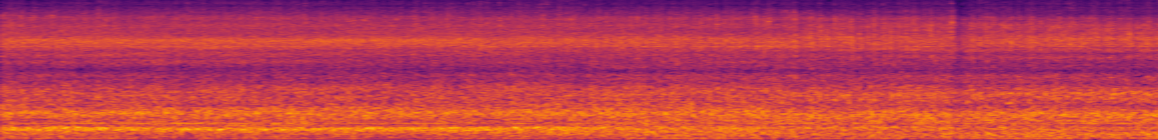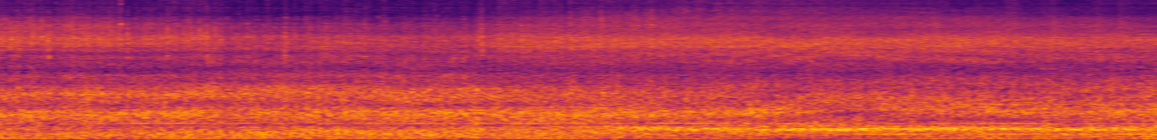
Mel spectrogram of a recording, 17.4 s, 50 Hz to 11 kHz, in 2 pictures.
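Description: Yanmar YH850 rice combine harvester running steadily while harvesting, its engine and threshing machinery giving one loud, unbroken mechanical drone.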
